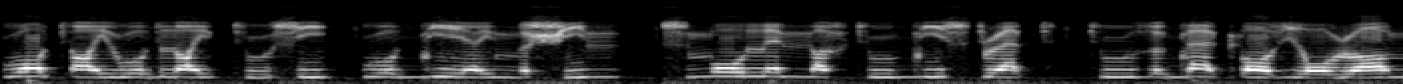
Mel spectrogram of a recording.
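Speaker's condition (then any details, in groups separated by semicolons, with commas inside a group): Cerebral palsy, speech-generating device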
